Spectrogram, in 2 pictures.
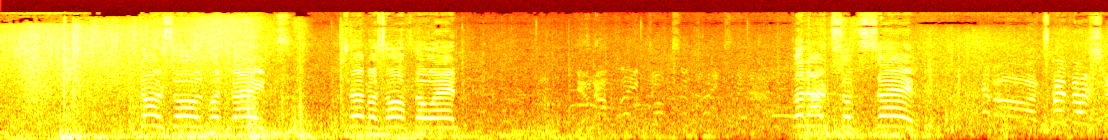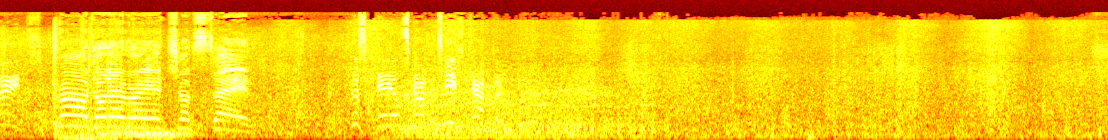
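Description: Waves wash and splash against a sailing ship.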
